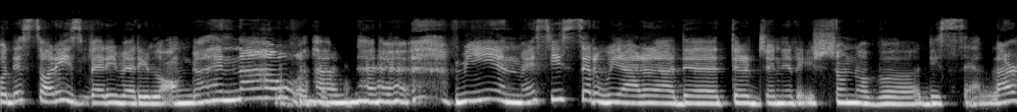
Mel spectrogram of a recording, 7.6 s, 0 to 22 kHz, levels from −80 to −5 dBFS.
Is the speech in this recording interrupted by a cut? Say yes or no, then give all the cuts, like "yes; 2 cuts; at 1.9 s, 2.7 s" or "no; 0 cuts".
no; 0 cuts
